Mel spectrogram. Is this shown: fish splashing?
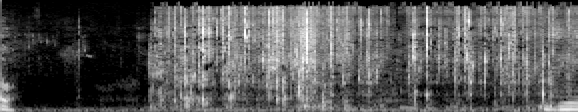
yes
